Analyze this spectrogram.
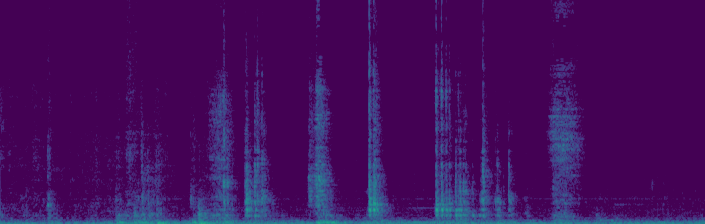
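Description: Quiet classroom room tone: a steady low hum with scattered small knocks and rustles from students shifting and handling things at their tables.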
